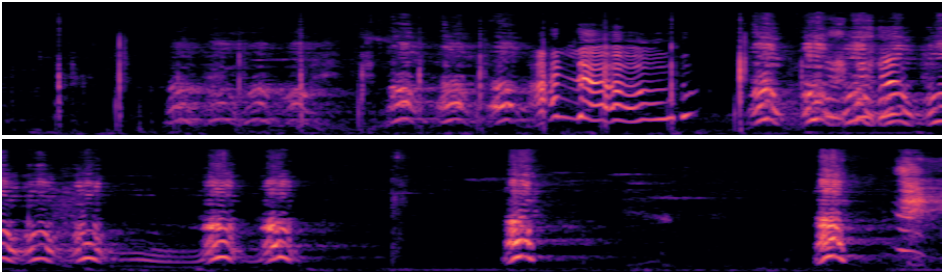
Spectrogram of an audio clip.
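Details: Neighbour's White Shepherd dog on an evening walk, reacting to a passing malamute it was about to attack; bursts of rapid, tonal barks and yelps in irregular runs, some quavering, with quiet gaps between.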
